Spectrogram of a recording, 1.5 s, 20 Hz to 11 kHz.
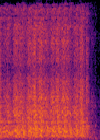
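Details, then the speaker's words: Diesel cranked on freshly installed rebuilt starter after engine mount and fuel bypass hose replaced, no glow plugs, batteries not fully charged: brisk even cranking whir about 1.5 s, no grinding or clicking; starter fine, won't start. "doesn't sound too bad not going to start"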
